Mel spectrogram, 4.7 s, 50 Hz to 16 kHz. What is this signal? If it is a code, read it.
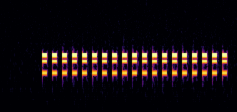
Telephone call progress tone (North American plan), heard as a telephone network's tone, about 1400, 2050, 2450, 2600 Hz, 0.1 s on and 0.1 s off. Off-hook warning tone.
